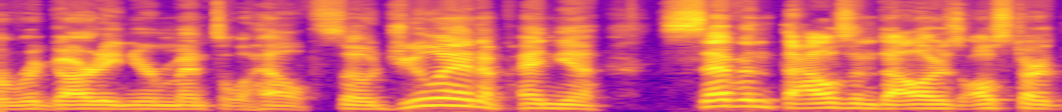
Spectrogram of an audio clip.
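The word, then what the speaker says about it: Julianna Peña: evening the rematch between juliana pena going against amanda nunes or or how do they pronounce it on espn julie na pian against amanda nunes like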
